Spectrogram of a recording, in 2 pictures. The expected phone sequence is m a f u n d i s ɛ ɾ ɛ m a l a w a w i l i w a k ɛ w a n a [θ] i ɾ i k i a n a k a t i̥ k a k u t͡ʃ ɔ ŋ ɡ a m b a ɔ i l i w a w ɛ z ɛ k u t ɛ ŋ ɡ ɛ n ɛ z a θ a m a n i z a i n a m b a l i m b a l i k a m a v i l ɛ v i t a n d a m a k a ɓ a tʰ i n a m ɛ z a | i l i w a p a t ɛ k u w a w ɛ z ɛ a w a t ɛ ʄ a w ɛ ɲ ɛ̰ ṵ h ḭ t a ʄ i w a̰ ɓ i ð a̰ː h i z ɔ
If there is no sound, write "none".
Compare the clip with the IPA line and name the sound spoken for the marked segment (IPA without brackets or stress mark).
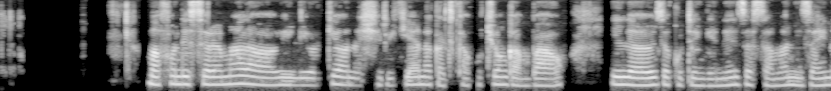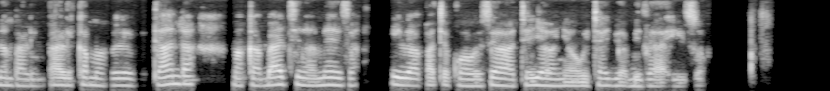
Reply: ʃ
